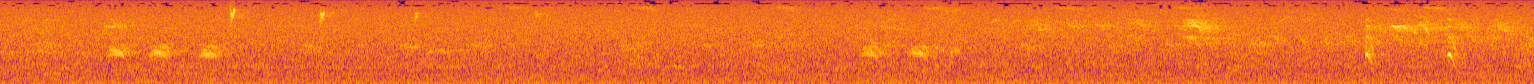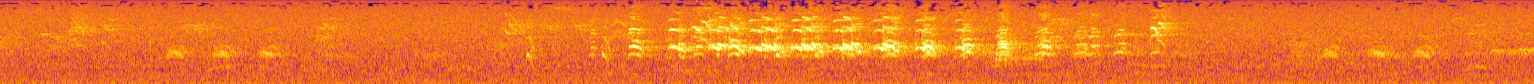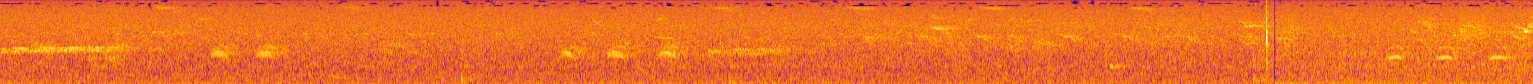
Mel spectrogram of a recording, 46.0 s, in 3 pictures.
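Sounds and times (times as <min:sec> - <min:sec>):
faint bird chirps: 0:44.5 - 0:46.0.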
